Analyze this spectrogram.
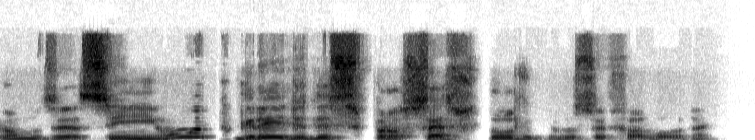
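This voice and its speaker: This man has a medium pitch and speaks at a moderate pace. His pitch swings very widely. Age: 60s. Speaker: trade association executive. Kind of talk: interview.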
